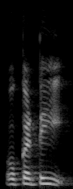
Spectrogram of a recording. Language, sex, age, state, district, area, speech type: Telugu, female, 30-45, Telangana, Peddapalli, rural, read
